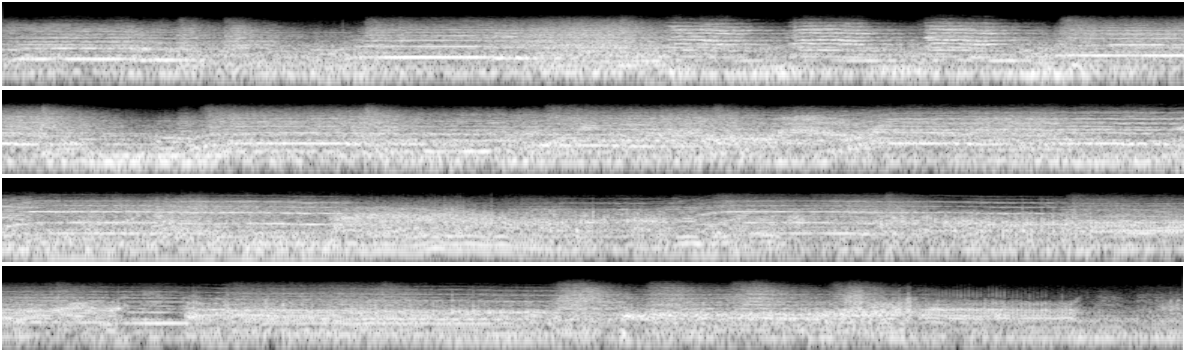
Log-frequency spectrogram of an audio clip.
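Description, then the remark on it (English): A man growls and snarls like a wolf over a phone call from London, a loud, rough, continuous vocal rumble with wavering pitch and harsh rising and falling swells that carry on without pause and with no words. “A guy growls like a wolf.”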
